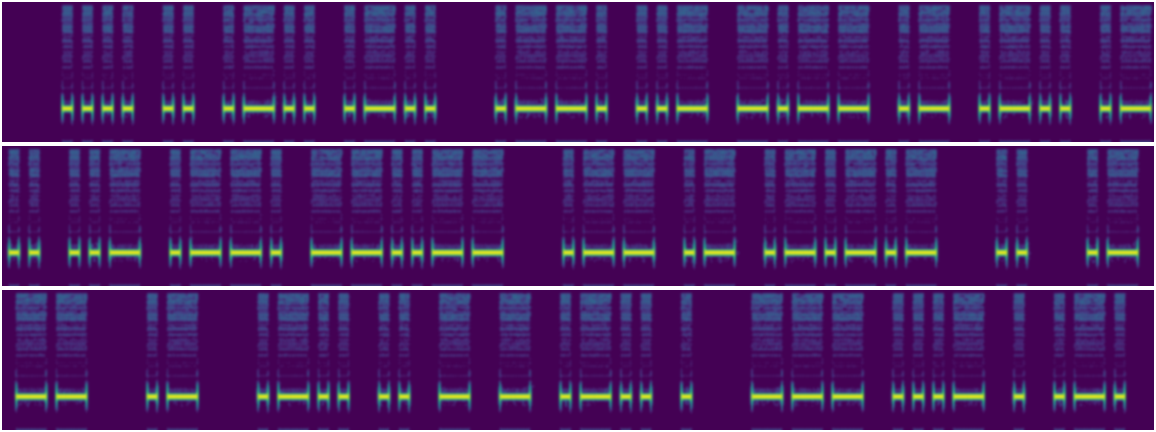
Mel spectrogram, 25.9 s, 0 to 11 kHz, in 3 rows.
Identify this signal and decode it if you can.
Morse code, heard as a keyed tone, about 16 wpm, 800 Hz. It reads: HILL PUYALLUP, WA. I AM A LITTLE OVER
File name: QSOs / QSOs-mp3s / WA7QOX 2@15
